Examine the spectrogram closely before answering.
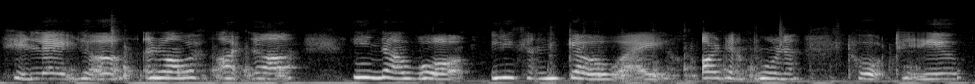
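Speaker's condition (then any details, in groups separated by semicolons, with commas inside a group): Cerebral palsy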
